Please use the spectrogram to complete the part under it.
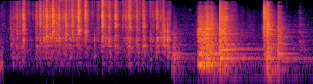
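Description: Material is scraped off a fishing rod in rapid rasping strokes, close and fairly loud. After a short pause come two more bursts of scraping.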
